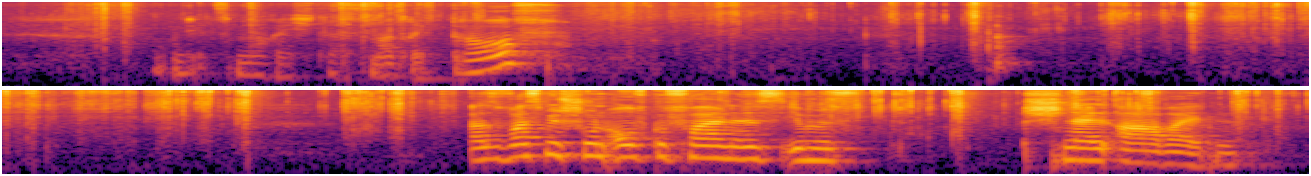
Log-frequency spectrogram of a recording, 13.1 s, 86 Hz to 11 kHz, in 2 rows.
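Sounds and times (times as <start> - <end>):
foil crinkling and rustling: 0.2 - 13.0.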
